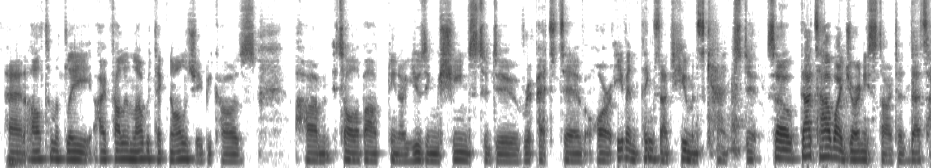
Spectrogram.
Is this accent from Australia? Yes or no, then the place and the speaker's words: no; Turkey; moved away as an adult; also born or lived in United States; I grew up in Turkey. And then went to school, went to university in the States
